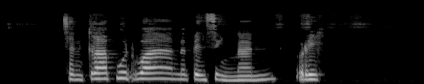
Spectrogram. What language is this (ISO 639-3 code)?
tha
